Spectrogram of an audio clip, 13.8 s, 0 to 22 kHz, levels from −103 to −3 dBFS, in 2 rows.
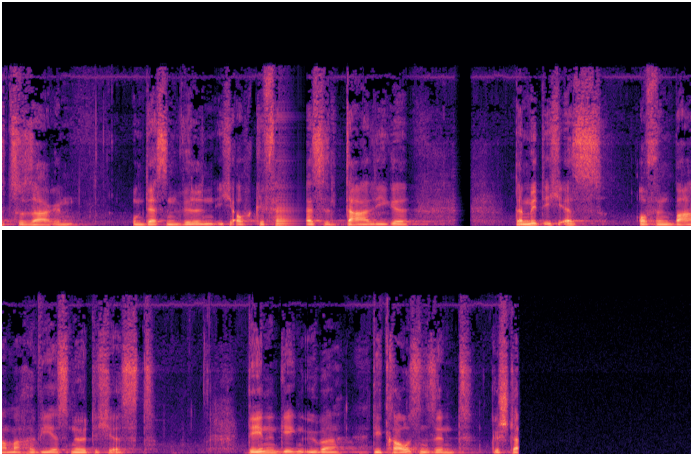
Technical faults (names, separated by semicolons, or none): call audio freeze; jitter buffer speed-up; audio dropout to a faint residue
